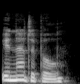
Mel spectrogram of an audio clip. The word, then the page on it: inedible: British English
